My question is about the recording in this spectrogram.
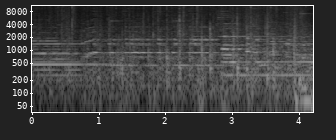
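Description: High school show choir singing held chords, with shoes clicking and tapping on the stage floor as the singers move into a new formation, the taps getting busier in the second half.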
